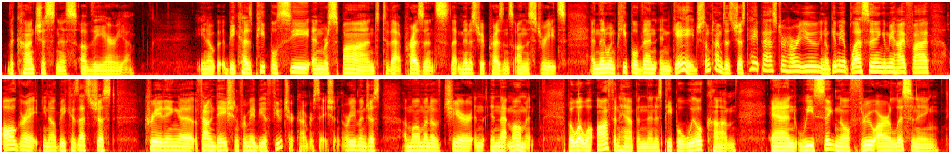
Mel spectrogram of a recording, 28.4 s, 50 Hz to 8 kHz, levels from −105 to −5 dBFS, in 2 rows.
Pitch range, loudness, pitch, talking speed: 100-125 Hz, -18 LUFS, 110 Hz, 185 wpm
